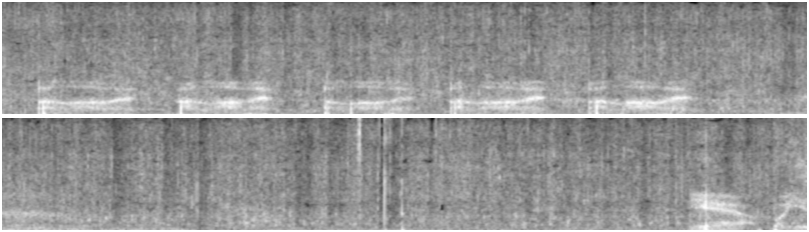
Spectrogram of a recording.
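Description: Water gurgling through a partly blocked culvert pipe under pressure, in a quick run of about six similar glugs over the first three and a half seconds, then a fainter wash of flow.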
